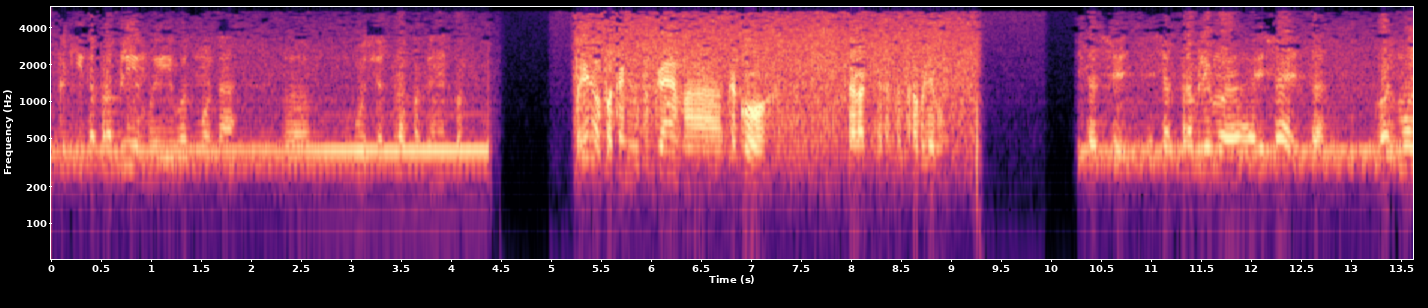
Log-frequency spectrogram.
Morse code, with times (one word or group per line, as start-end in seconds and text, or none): none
